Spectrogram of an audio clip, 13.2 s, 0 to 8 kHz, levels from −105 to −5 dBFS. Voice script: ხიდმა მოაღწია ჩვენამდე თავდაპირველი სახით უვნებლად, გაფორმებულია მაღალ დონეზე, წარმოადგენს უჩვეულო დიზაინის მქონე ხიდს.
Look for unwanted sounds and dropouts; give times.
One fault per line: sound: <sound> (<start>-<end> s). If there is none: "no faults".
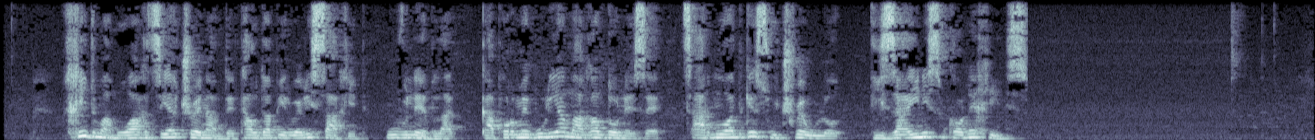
no faults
